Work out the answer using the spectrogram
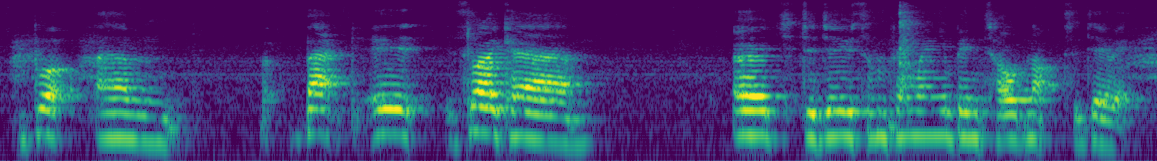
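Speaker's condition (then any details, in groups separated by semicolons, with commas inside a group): Cerebral palsy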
